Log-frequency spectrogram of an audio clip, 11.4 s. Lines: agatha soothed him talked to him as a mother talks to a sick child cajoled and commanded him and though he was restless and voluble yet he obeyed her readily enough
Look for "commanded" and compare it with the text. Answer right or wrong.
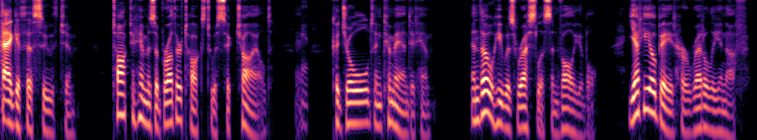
right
